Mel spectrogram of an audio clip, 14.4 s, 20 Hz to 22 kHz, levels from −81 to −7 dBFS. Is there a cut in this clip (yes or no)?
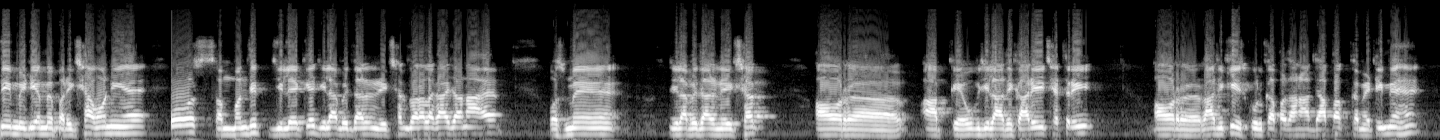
yes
